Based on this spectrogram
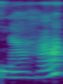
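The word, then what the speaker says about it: नमः: So we don't pronounce this as Nami Naha Prabhavanti. No, we pronounce this as Nami Nah Prabhavanti. Nami Nah Prabhavanti. So we don't pronounce the full Visarga in this case.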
